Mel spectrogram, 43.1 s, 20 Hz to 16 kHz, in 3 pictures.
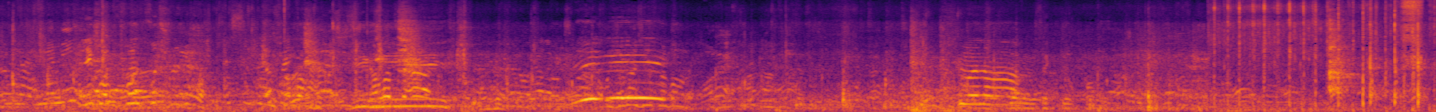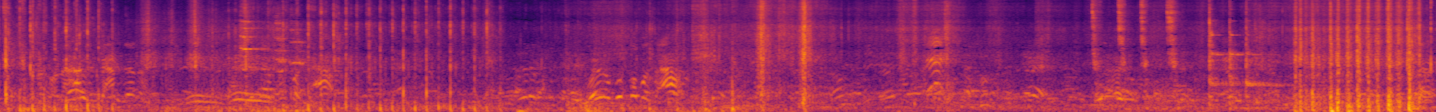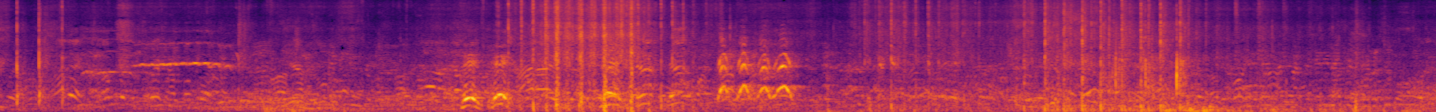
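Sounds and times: sharp cracks and claps: 12.1 - 15.5
horse whinnying: 29.5 - 31.1.

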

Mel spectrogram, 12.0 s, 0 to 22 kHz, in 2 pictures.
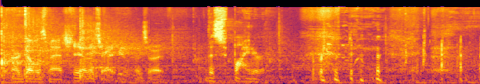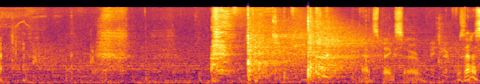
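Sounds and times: racket hitting ball: 0.0 - 1.6, 9.0 - 10.5
tennis ball bouncing: 0.0 - 3.6, 9.0 - 10.5.

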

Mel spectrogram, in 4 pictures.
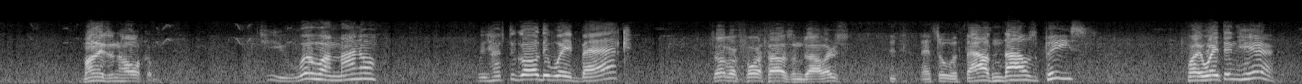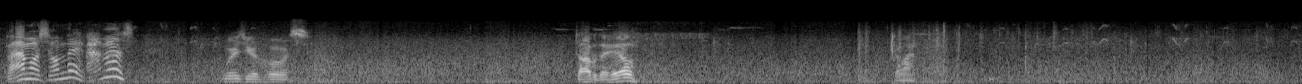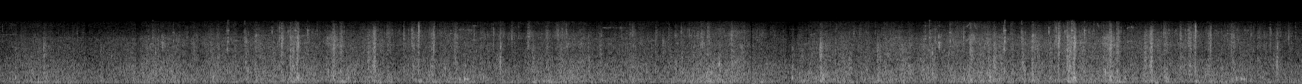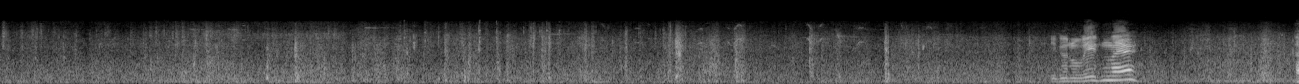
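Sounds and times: horses moving about: 0.0 - 52.0.

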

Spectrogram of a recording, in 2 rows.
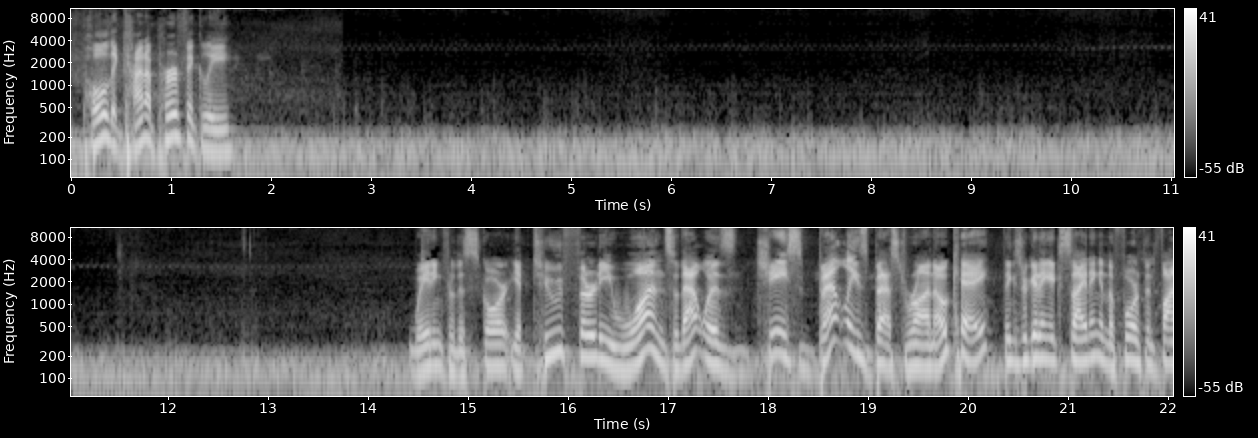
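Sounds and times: propeller aircraft engine rumble: 0.0 - 22.0.

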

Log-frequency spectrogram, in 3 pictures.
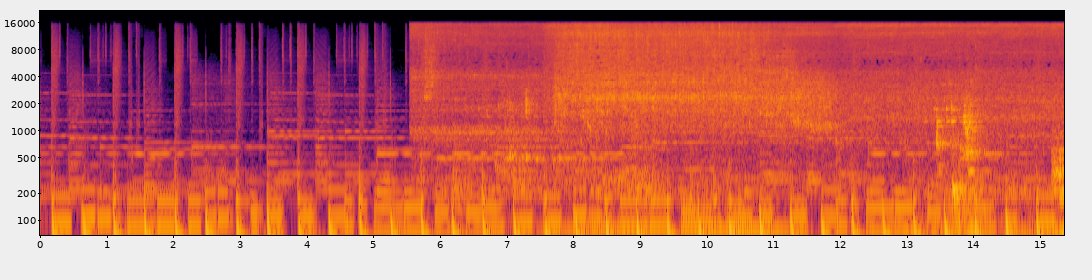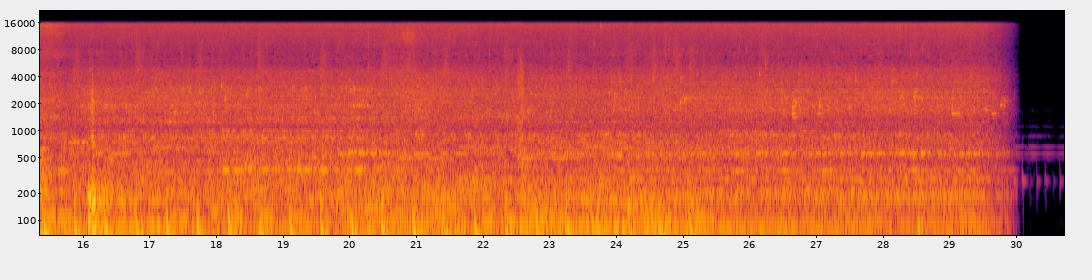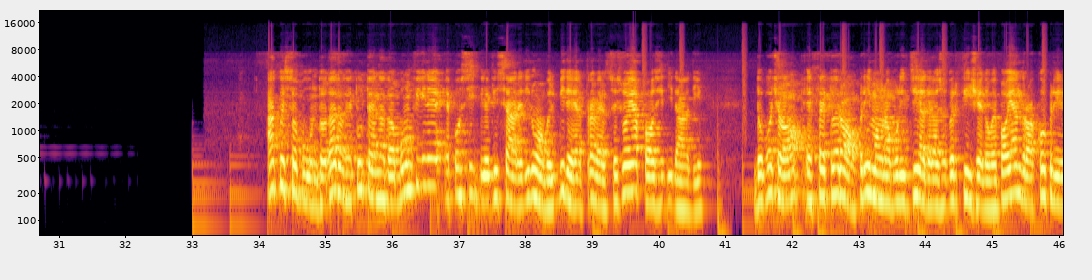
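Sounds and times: water running into bowl: 5.6 - 29.9.

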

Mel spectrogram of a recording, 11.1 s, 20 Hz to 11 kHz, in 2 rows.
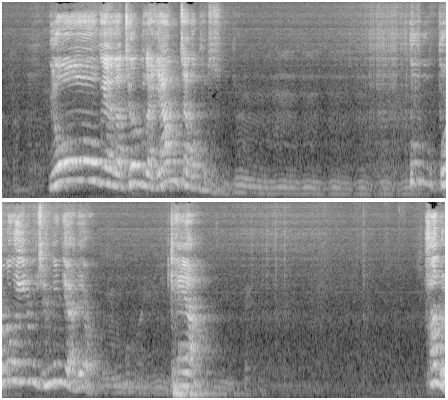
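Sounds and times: faint electrical hum: 0.0 - 11.0
man humming through microphone: 2.2 - 9.4.

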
